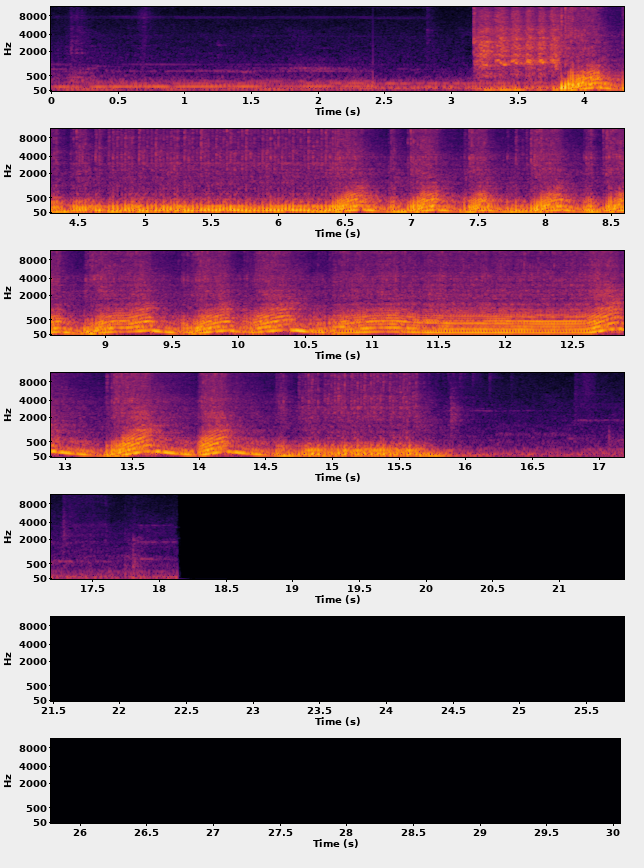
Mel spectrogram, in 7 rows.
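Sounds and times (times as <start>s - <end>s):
motorcycle engine revving: 0.0s - 16.2s.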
